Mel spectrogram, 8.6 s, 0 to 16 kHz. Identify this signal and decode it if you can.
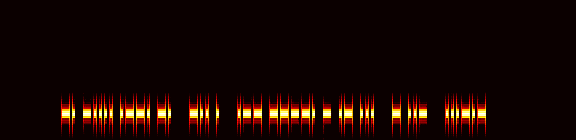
Morse code, heard as a keyed tone, about 30 wpm, 700 Hz. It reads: N6PN DE W9TAS TU <SK>
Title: Practice QSO - Exchange 4 - Ending - 30wpm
